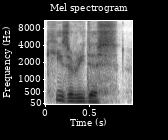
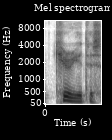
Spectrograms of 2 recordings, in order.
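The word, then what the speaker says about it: Kyriakidis: his Greek friend and it's pronounced Kizaridis rather than Kyriadis. Is that correct, Adam? Yeah, I think so. Yeah, some people are dropping the Z, but apparently the Z definitely gets pronounced.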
